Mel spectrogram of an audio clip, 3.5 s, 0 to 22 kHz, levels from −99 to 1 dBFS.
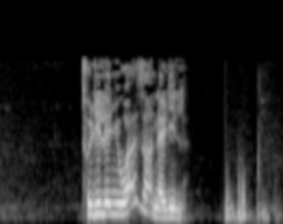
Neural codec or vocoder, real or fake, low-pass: none; real; 7.2 kHz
